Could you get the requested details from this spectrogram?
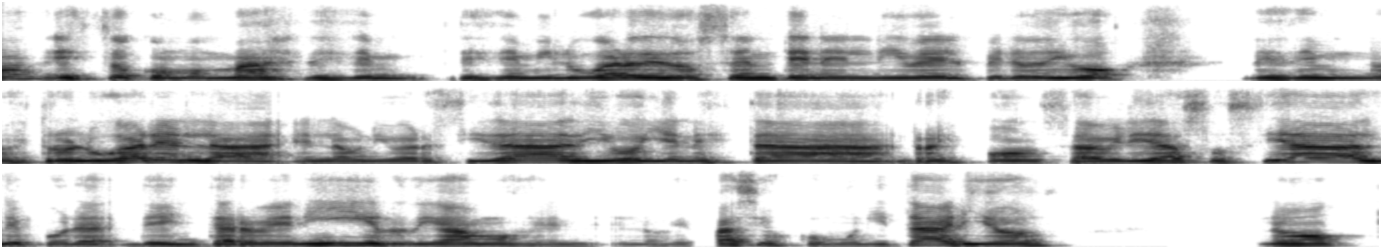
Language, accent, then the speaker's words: Spanish; Tandil, Buenos Aires Province, Argentina; Yo también soy de Tandil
